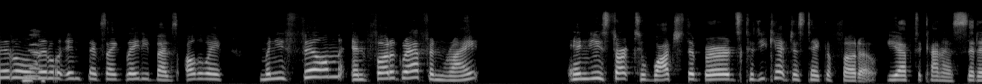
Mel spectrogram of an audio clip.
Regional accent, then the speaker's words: Kenya; also born or lived in South Africa; growing up in Kenya and South Africa.

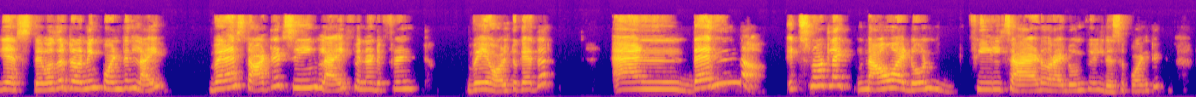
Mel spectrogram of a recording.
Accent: Indore, Madhya Pradesh, India; also born or lived in Delhi; now in Bangalore, India; Followed by my schooling in Indore, Madhya Pradesh. Till 12th standard, I was in Indore, Madhya Pradesh. Then life had taken its turn towards Bangalore. So it's been last 24 years in Bangalore.

